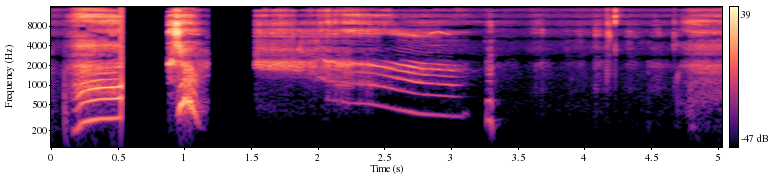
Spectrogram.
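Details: A mother's single voiced sneeze: a drawn-in 'ah' then a sharp burst, followed by a long falling infant squeal, brief clicks and breathy noise.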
